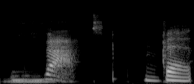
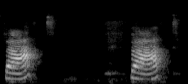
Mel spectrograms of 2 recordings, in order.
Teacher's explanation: all it is is that one has a vibration and the other one does not have a vibration even though they sound similar they the difference is one comes from the throat and you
